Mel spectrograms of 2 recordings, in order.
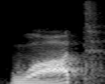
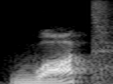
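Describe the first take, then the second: Both takes have the same delivery.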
